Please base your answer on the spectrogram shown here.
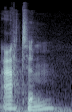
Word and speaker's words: atom: because of the apostrophe stress can also change pronunciation so here we have atom atom then we have Atomic Atomic ATM so we have that wide open a sound ATM and then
